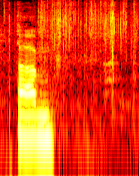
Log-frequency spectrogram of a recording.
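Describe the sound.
Crinkling of a popcorn bag, a steady rustly crackle for over a second, coming right after a short voiced sound with a falling pitch.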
